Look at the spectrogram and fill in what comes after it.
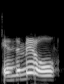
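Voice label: swat female; Counter Strike; CS:GO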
